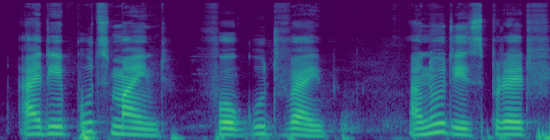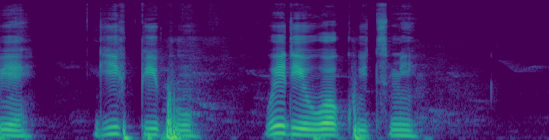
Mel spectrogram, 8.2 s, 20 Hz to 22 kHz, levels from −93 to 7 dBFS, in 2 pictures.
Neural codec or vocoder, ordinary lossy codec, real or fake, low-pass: none; none; real; none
